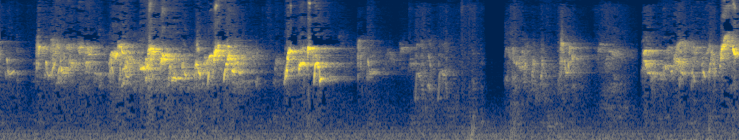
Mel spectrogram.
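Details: Competitive singing by a red-whiskered bulbul: rich, chattering warbled phrases delivered in rapid bursts, each phrase tumbling up and down, with short gaps between them and no other clear sounds.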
